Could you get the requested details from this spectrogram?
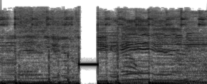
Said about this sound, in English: All right, so now that I've pointed it out, I'm going to place the beep where it's at. So now you know where it's at.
